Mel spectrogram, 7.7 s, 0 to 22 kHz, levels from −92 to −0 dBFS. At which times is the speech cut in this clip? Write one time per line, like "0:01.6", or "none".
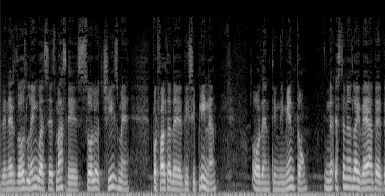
0:01.3
0:05.0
